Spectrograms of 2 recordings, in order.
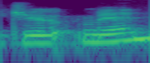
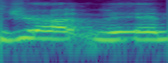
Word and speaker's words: Dropman: next we have droopman I hope I pronounced his last name right excuse me it's dropped man it's okay though uh hi everyone my name is dropman and I am the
